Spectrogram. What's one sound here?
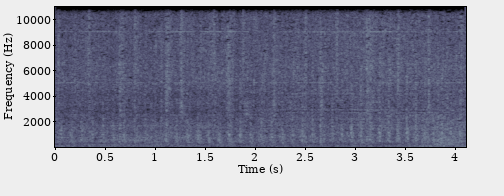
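A helicopter's rotor thuds overhead.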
